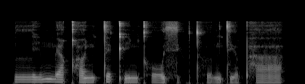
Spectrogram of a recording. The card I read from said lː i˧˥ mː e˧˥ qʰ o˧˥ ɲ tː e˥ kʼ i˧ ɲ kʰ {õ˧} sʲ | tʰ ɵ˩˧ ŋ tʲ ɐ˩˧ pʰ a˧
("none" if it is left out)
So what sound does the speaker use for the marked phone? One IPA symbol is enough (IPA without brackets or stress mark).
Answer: o˧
